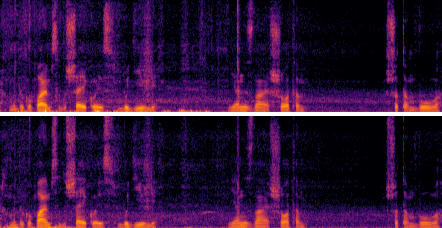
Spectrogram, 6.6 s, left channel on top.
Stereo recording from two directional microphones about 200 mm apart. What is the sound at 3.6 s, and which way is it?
Speech, 15° right (ahead or behind).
